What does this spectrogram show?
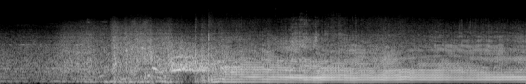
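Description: Rally car engine under load, rising in pitch and growing louder over the first two seconds, then held at a steady pitch.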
